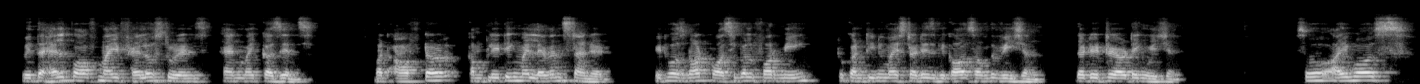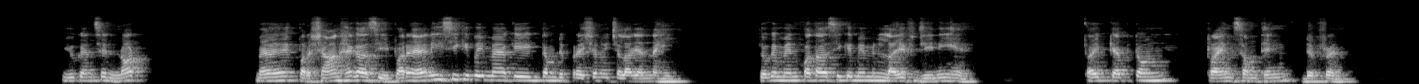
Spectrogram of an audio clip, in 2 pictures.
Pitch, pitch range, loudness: 150 Hz, 135-175 Hz, -15 LUFS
